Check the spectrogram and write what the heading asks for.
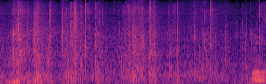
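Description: Plastic bag of dried egg noodles crinkling as it is handled and turned: a dense, irregular run of small crackles.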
